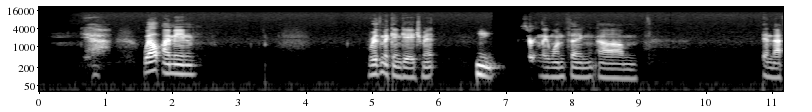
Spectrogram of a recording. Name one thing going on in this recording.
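A young man speaks with animation through an online call microphone.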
